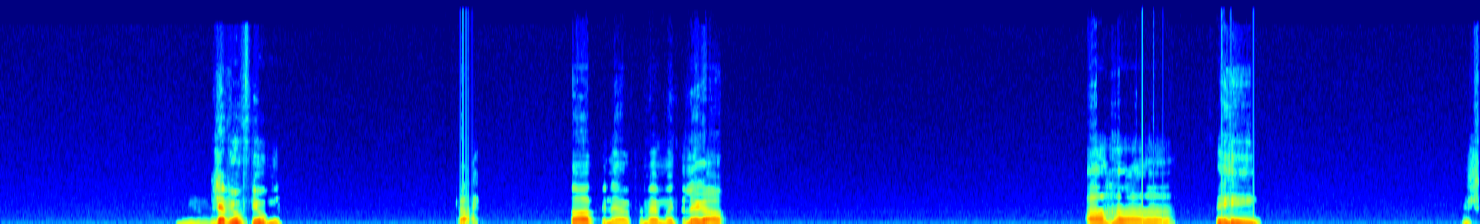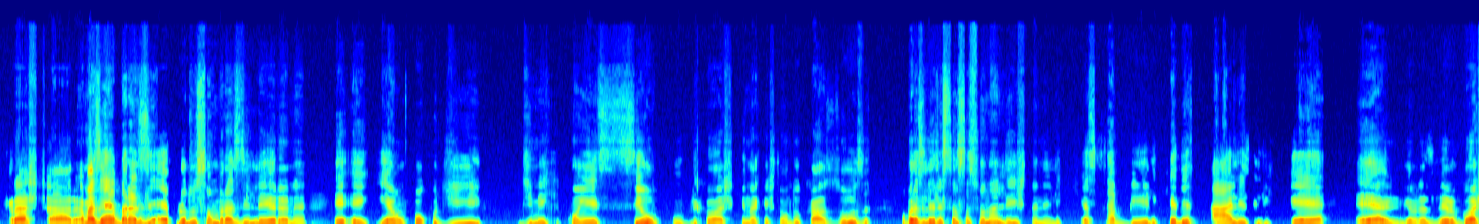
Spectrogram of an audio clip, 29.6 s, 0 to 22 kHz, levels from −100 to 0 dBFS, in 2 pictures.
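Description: The processor fell behind its audio deadlines twice in this speech recording, causing processor overload crackle from 4.37 to 4.73 s and again from 11.41 to 12.53 s. Each time, a run of very short buffers, around 5 ms each, went unfilled and were left as silence. The abrupt dropouts chop the speech into a gritty, tearing crackle that sits on top of the voice and ends as soon as the load eases.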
